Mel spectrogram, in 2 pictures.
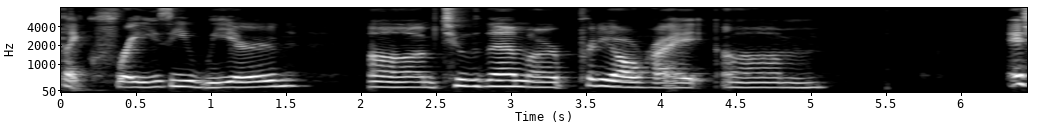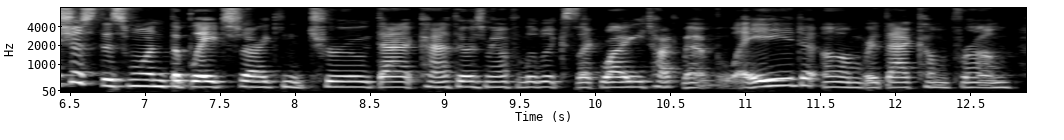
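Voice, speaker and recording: With a mid-range voice, this young woman in her early twenties talks off the cuff for her gaming videos, musing out loud and wandering from point to point.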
